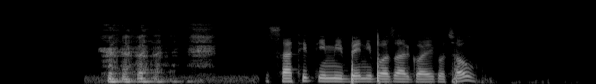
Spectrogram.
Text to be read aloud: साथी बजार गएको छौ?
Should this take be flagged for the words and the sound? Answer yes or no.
yes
